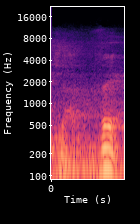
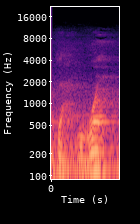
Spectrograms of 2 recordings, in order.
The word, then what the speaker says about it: Yahvé: Hay que decir Yahvé, no Yahweh.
